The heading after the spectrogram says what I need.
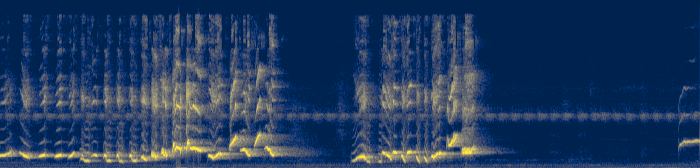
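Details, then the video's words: Lure recording of white-rumped shama song for making other birds respond: loud, rapid, varied phrases of chattering and whistled notes pouring out for about three seconds, then a shorter second burst after a brief pause. "Pancingan murai jadikan burung anda ikut nyaut dan gacor"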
